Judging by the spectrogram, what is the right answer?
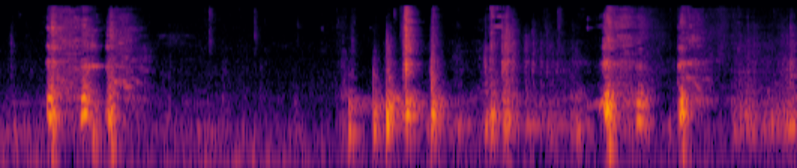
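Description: A person coughing in three short bouts, a couple of seconds apart.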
